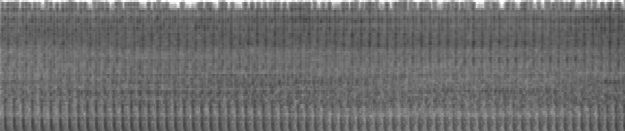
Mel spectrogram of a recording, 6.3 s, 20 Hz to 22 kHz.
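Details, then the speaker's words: 1981 Honda XL500S single-cylinder, first stone-cold start after fuel tank patch, oil change and air filter, on a makeshift fuel tank: strong, even thumping about four beats a second, healthy idle; owner hears a possible leak, carburetor not leaking. "so sounds pretty good might have a leak somewhere in here i can kind of hear it"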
